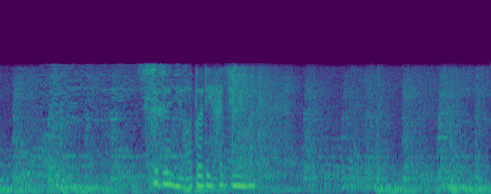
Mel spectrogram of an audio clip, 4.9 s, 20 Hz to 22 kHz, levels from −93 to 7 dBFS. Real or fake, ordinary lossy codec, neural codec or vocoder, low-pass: real; Opus, 16 kbps; none; 5.4 kHz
